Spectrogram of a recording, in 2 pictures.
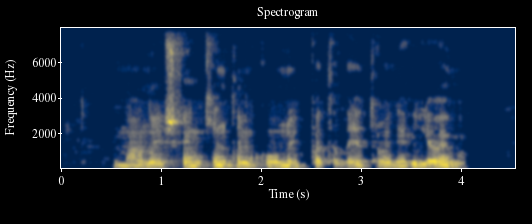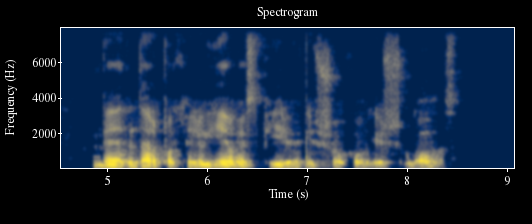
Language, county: Lithuanian, Kaunas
